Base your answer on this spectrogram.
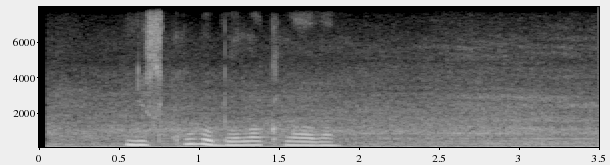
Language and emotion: Russian, neutral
